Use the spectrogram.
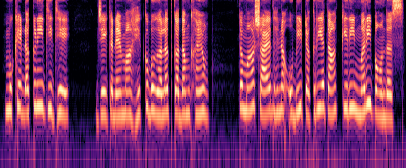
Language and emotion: Sindhi, fearful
